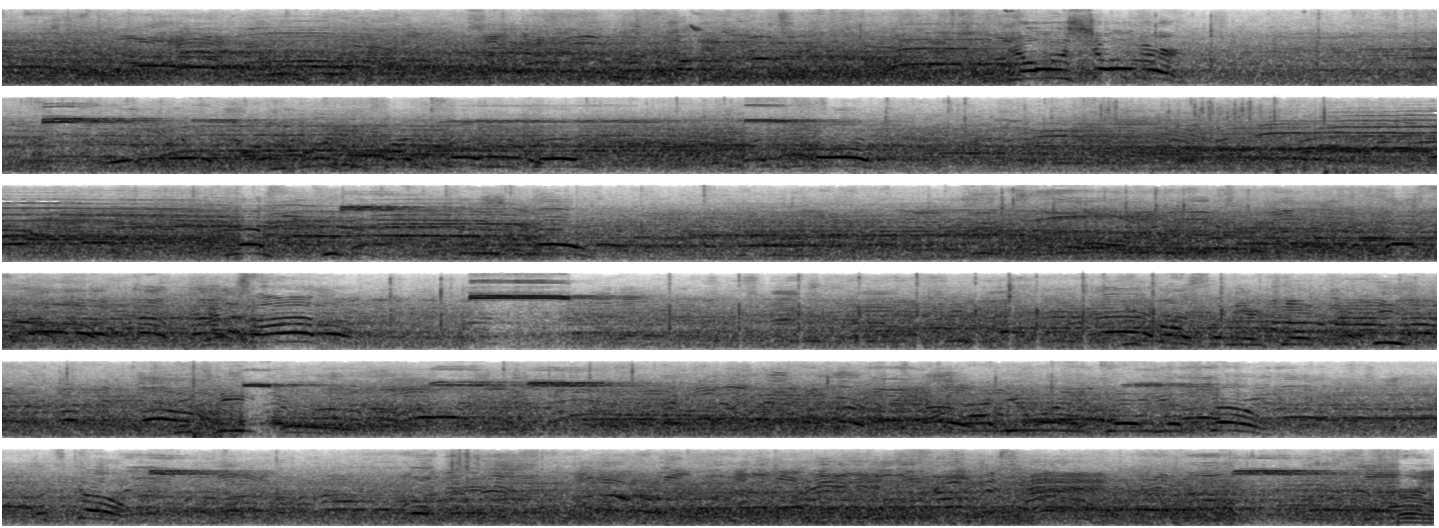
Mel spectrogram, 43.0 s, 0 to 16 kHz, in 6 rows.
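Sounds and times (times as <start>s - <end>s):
crowd shouting and talking: 0.0s - 43.0s.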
